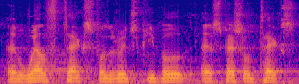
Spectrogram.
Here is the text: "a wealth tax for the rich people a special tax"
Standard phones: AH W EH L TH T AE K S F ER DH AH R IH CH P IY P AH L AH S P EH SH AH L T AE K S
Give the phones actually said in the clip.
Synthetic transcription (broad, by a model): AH W EH L TH T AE K S F ER DH AH R IH CH P IY P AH L AH S P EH SH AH L T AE K S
